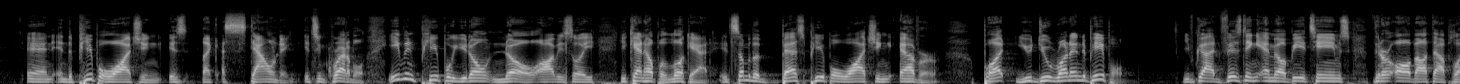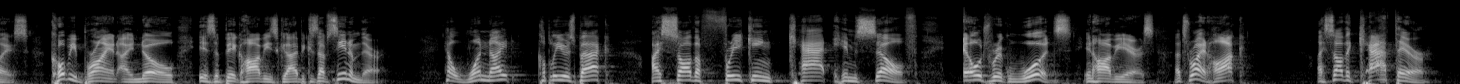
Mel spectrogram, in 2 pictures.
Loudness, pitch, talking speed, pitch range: -22 LUFS, 140 Hz, 180 wpm, 120-175 Hz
